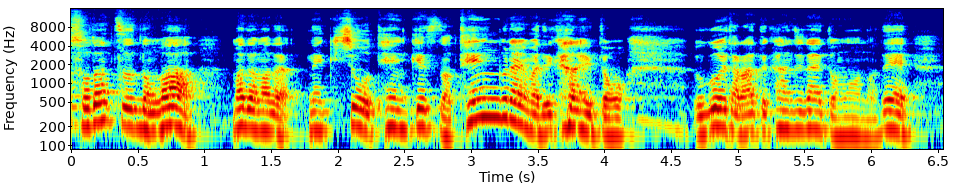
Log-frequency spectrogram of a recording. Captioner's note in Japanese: 息をのむ音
